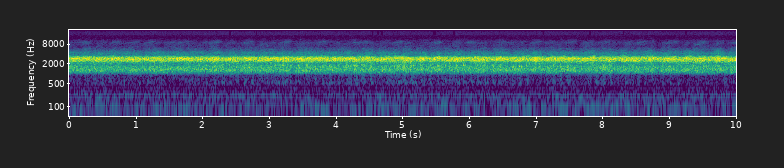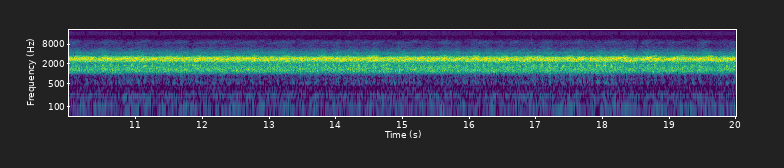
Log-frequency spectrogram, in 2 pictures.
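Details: Night chorus of many frogs from a water-covered rice field ahead of rice planting, full moon overhead; continuous, even, high-pitched massed croaking with no single caller standing out, faint low rumble beneath.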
